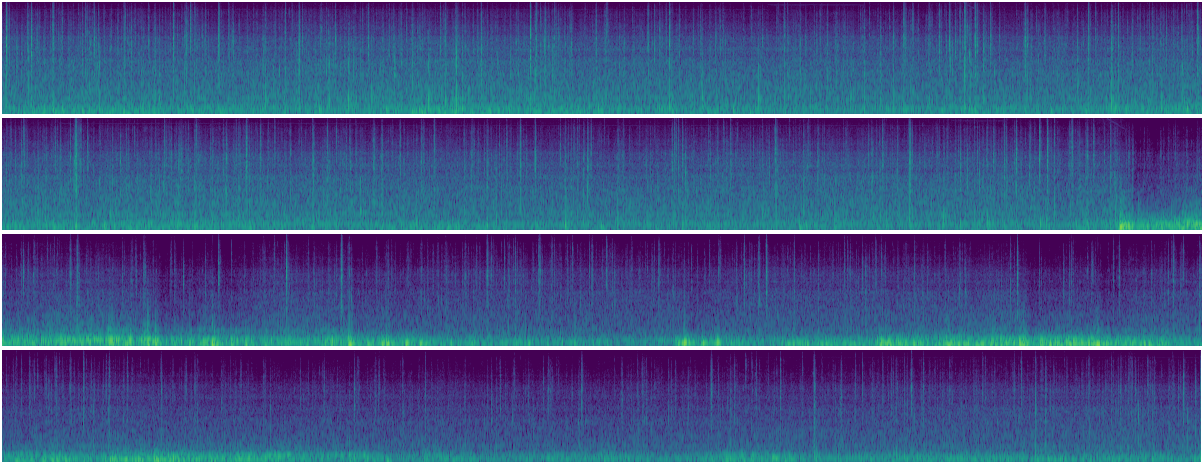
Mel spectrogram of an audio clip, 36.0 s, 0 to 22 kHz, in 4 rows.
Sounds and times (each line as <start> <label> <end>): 17.2 Thunderstorm 31.0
